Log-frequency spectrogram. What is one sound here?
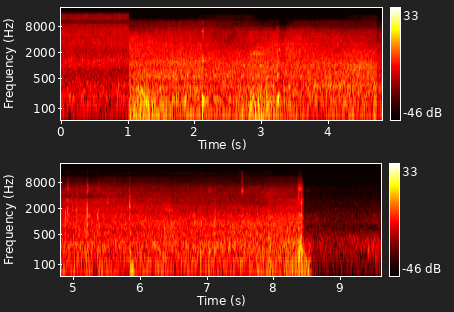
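Water rushes loudly down a rocky stream.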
